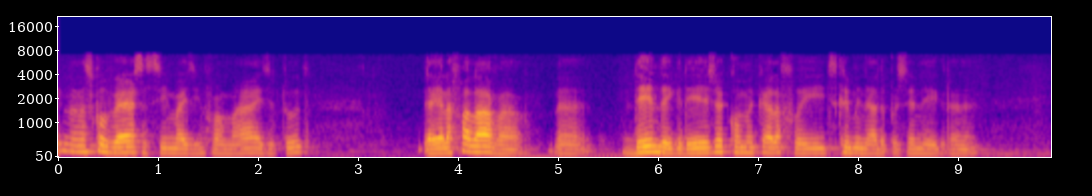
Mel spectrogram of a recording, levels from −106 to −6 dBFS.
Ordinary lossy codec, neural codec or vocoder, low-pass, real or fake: none; none; 7.2 kHz; real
